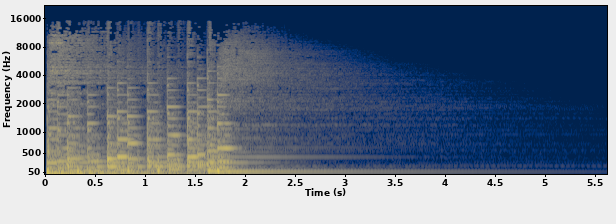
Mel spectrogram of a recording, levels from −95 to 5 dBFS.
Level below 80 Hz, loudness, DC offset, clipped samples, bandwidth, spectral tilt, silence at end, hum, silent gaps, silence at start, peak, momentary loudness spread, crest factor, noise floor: -28 dBFS; -20 LUFS; under 0.1%; under 0.1%; 15.5 kHz; -5 dB/octave; 2.75 s; none; none; 0 s; -2 dBFS; 19 LU; 20 dB; -75 dBFS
